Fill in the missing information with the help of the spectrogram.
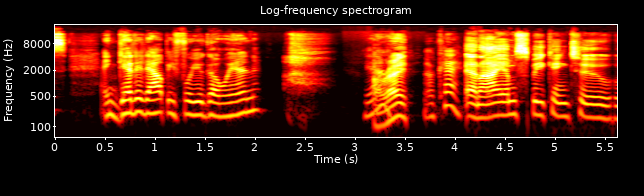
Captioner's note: exhales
